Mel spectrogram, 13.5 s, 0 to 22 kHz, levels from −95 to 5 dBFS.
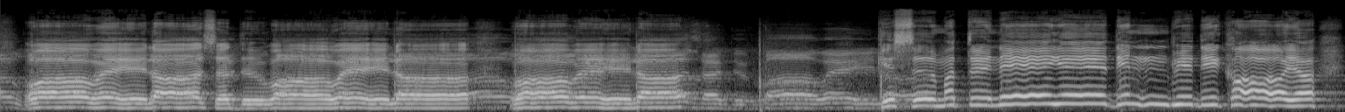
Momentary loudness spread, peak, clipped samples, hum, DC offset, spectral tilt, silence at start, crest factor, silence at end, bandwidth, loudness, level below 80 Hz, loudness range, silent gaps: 12 LU; -10 dBFS; under 0.1%; none; under 0.1%; -4.5 dB/octave; 0 s; 14 dB; 0.05 s; 15 kHz; -24 LUFS; -68 dBFS; 5 LU; none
